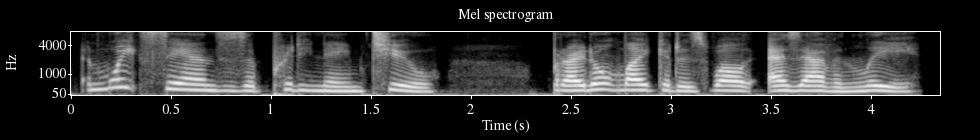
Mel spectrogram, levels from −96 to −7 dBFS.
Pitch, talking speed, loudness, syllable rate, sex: 230 Hz, 235 wpm, -18 LUFS, 5.9 syllables/s, female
